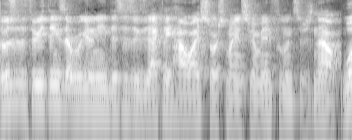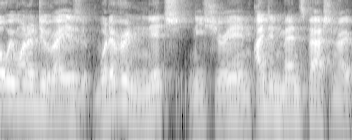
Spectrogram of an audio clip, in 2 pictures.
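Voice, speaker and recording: Very fast and animated, a man talks with fairly high pitch. His pitch variation is ordinary. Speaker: online business coach. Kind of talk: tutorial. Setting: screen share recording. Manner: casual, animated.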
